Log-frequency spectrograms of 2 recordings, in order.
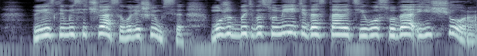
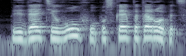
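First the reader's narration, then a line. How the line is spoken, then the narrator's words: Soft, gentle. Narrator (Russian): мягко сказал Болтон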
